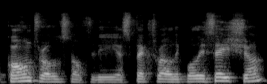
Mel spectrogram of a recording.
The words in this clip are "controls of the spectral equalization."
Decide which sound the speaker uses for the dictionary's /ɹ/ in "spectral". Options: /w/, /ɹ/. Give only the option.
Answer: /w/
